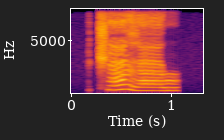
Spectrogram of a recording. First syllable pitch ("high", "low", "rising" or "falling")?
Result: rising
